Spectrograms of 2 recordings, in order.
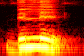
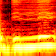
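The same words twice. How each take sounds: First: दिल्ली with a held double ll, dil-li, falling; teacher models the correct reading. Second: दिल्ली read as dili with a single short l and a rising tune; the wrong way to read दिल्ली; teacher models the mistaken reading. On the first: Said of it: "दिल्ली पढ़ना है". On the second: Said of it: "दिल्ली नहीं पढ़ना है". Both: Shown as a demonstration.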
